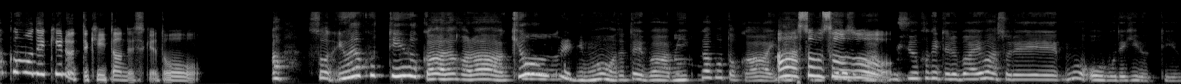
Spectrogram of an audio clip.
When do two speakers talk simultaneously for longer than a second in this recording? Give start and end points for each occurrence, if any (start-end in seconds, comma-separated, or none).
7.7-9.1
